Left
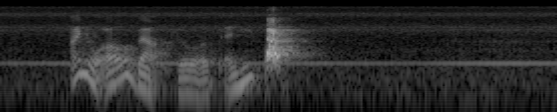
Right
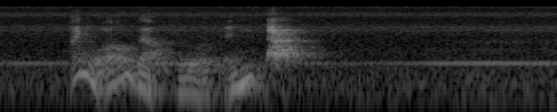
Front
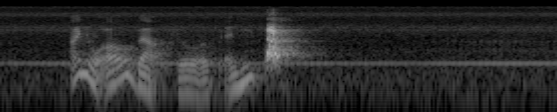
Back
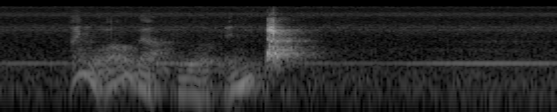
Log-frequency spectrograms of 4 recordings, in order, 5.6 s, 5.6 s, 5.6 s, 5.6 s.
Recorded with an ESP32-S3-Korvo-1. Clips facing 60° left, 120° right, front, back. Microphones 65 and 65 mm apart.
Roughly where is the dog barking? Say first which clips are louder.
Left 12 dB, front 4 dB; ahead left.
